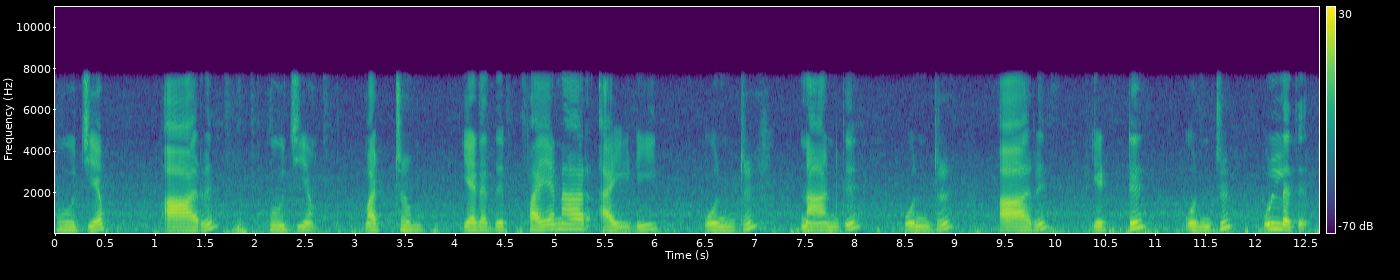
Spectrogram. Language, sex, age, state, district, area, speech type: Tamil, female, 60+, Tamil Nadu, Madurai, rural, read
